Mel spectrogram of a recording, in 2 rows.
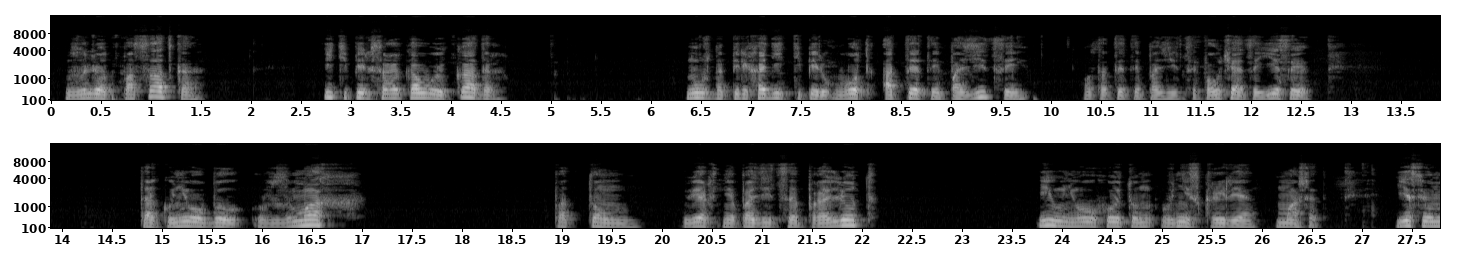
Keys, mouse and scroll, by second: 0.3 shift+middle click, 0.7 middle click, 1.7 middle click, 2.6 middle click, 3.2 click, 4.1 shift+middle click, 5.2-5.8 scroll up 1, 5.8 scroll down 2, 6.5 middle click, 6.7 middle click, 7.4 middle click, 8.7 shift+middle click, 9.5 shift+middle click, 9.8 middle click, 10.4 middle click, 12.3 click.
